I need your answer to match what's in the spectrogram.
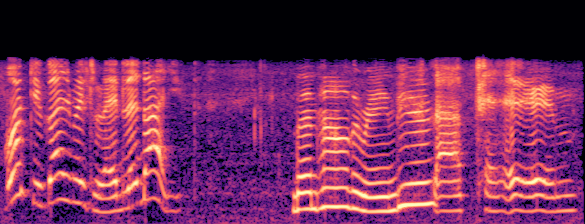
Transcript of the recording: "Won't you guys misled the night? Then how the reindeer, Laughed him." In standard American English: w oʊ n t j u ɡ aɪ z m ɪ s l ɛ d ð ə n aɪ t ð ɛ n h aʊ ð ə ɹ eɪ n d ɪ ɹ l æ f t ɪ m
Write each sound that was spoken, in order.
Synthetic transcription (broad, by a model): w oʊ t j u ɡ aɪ m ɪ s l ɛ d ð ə n aɪ t ð ɛ n h aʊ ð ə ɹ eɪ n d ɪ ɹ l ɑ t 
